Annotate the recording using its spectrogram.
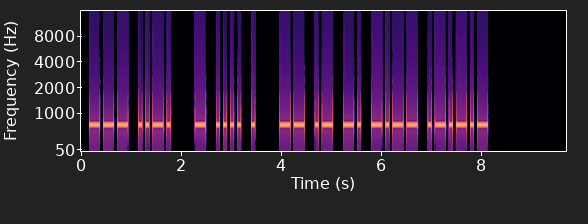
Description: Morse code, heard as a keyed tone, about 17 wpm, 700 Hz. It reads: OF THE MANY.
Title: Sentences from Top 1300 Words 17wpm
